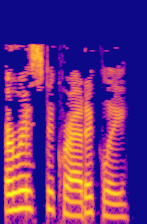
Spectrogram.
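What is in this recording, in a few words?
"aristocratically", British English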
